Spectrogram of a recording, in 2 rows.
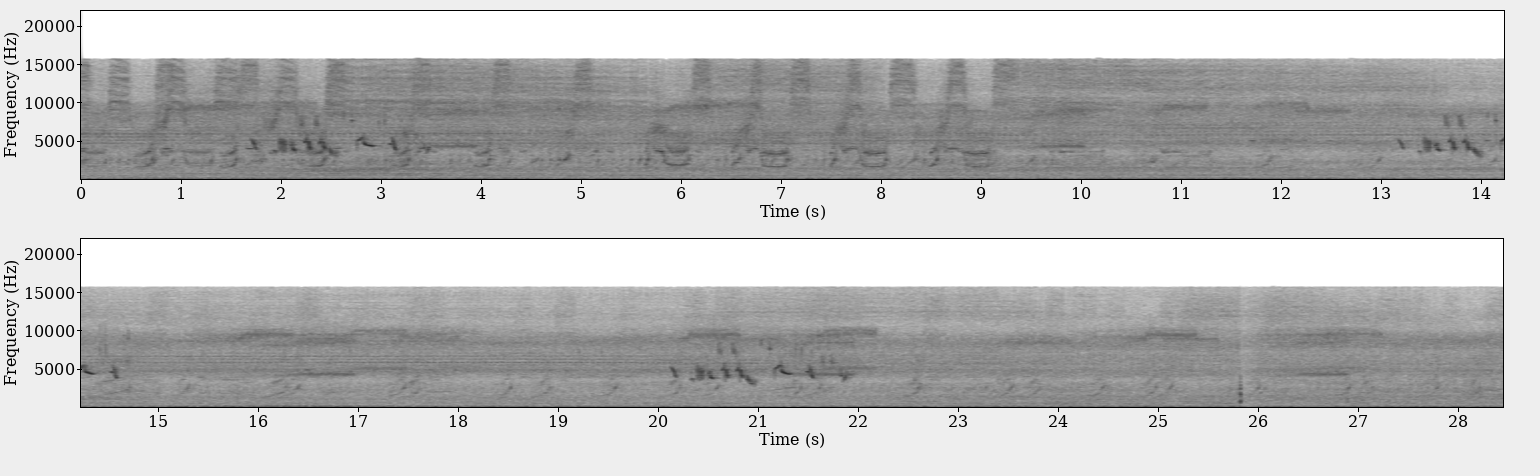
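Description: Boeing 767-300 jet airliner on final approach, heard as a steady low rumble. Songbirds chirp in short bursts several times over it.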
